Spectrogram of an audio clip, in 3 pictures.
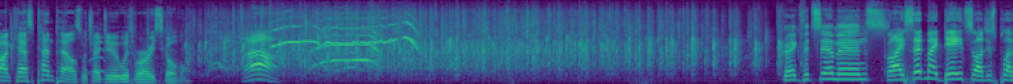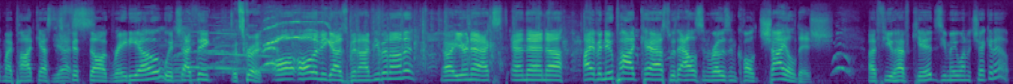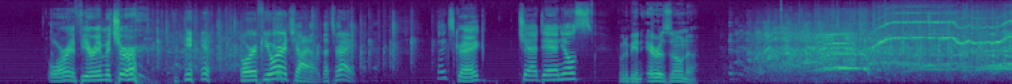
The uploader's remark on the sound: Live from Zanies Comedy Club in Rosemont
